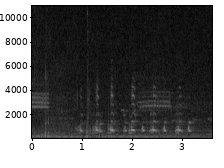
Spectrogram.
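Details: Spring Wild Turkey gobblers at a distance: a fast, rattling two-second run of throaty gobbles. Several birds, perhaps up to six, seem to gobble over each other, with a faint high whistle alongside.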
